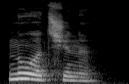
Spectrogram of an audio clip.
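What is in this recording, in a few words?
"нуӧдсьыны", Komi, female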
